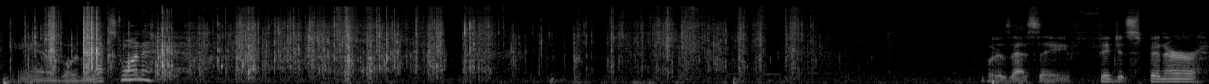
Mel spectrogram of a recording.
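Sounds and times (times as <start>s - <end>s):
packaging crinkling and rustling: 0.0s - 9.0s.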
